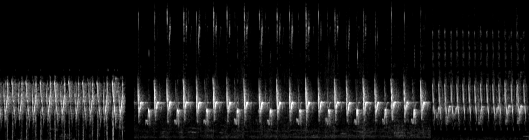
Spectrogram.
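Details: Ciblek gunung, a prinia, delivering unbroken ngebren song: a rapid high rattle, then a lively series of bright, slurred chirps about two per second, ending in another fast chattering run.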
